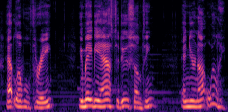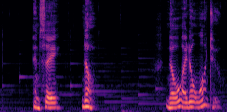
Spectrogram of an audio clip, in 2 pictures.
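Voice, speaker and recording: Music plays in the background. The speech has long, frequent pauses. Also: moderate pace. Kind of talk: reflective talk on life.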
